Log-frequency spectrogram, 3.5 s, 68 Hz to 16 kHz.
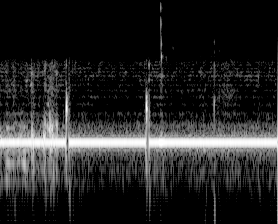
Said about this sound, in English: That's the 30-second mark there. You hear that slightly longer pip at the 30-second mark.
